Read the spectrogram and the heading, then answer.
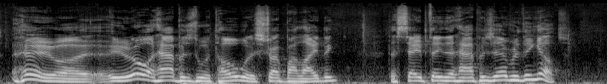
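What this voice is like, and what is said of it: Imitates another person's voice. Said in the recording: “That was not a good impression. ... It's a Rocky / Sylvester Stallone ... you changed your voice”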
